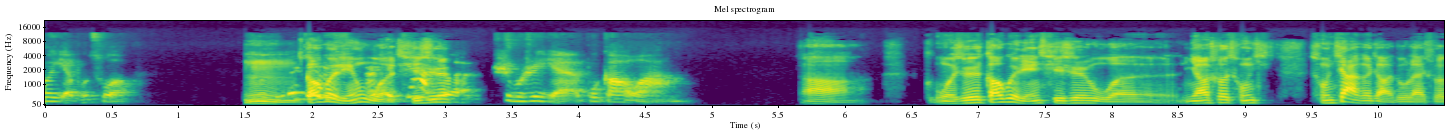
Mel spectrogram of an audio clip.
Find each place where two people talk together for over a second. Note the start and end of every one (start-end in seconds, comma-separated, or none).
1.6-3.1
